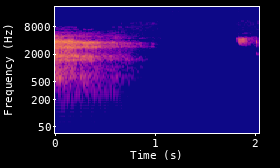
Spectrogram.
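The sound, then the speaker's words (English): A deep cleansing breath comes through as one long, airy exhale that fades away over about a second, followed by a couple of faint, brief noises and no voices. “We will take 3 deep cleansing breaths to center ourselves in this moment. Deep in, deep out.”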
